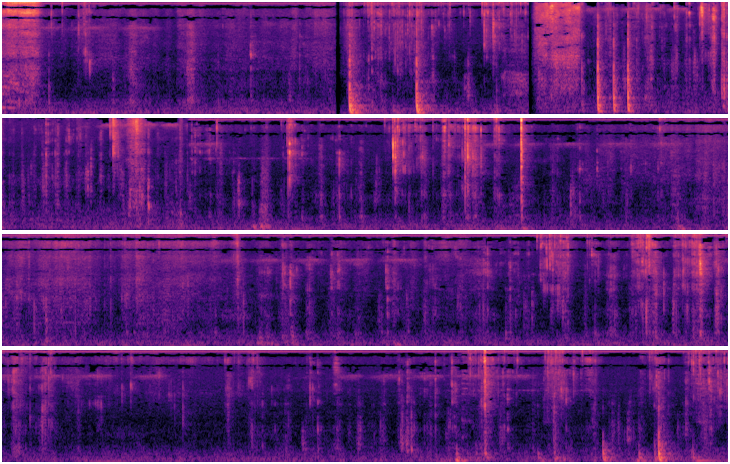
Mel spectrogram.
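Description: Close-miked eating: mouthfuls being bitten and chewed, with wet smacks and crunches coming as short sharp clicks. The loudest come about three and a half and four seconds in, and they come thicker near the end.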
